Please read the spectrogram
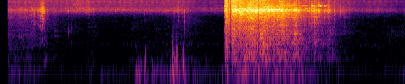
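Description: Cinder block smashing a CRT television: two short knocks, then about two seconds in a loud burst of shattering glass as the picture tube implodes, dying away within about a second.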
